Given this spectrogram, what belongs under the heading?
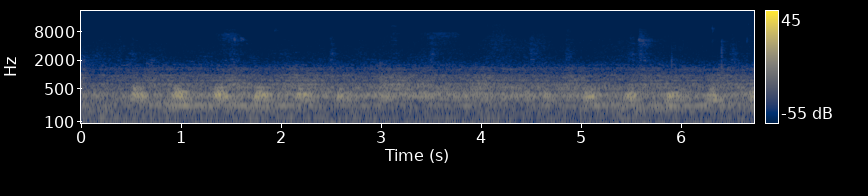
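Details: Rapid soft whooshing beats over background noise and music, about 146 a minute: a fetal heartbeat on Doppler at a prenatal doctor's visit, in the normal fetal range.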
